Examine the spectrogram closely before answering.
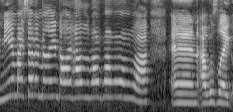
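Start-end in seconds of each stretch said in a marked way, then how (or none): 0.0-2.2 high, fast snooty mimic; mocking the rich woman. Teen mocking the rich mom again, fast high snooty voice. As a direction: rattle it off high and snobby. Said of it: "She was like".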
